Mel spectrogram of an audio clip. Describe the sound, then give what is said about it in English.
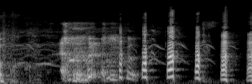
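Coughing fits from someone choking on a drink: a rough, throaty burst, then several sharp coughs in quick, uneven succession, loud and alone. “excuse me. Choking.”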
